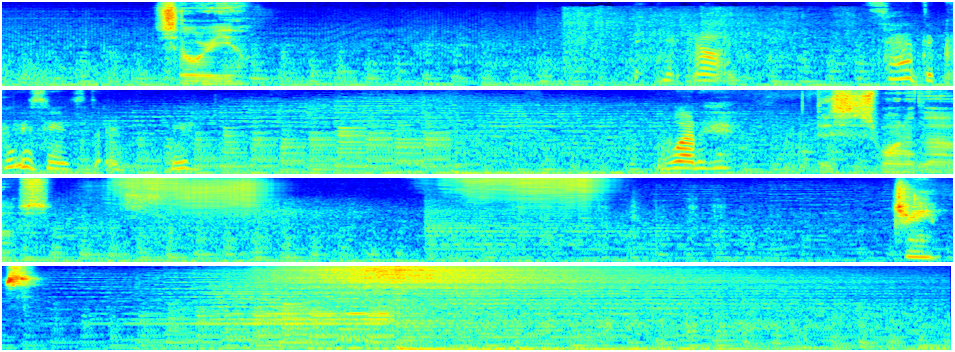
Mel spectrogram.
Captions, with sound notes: So are you. You know, I just had the craziest idea. What if... this is one of those.... [time travel sounds] Dreams. [dreamy electronic music]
